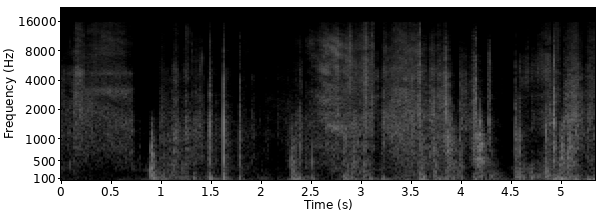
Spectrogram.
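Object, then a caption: Glossy paper pages of a thick hardcover book. Hands with long red nails quickly flip the glossy paper pages of a large, thick hardcover book lying open on a table, then smooth them flat. Crisp, bright rustling swishes mix with sharp flicks and soft thumps as each page falls, followed by quieter brushing as the pages are pressed down.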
